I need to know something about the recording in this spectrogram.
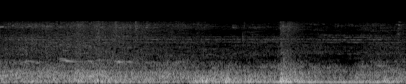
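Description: Steady street traffic noise from a busy roadside, with a short sharp knock about three seconds in.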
